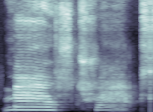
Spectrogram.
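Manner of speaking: high, drawn-out astonished cry; slow, loud witches' exclamation; witches crying out. A narrator's reading. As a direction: echo it as a long witchy cry. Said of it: "cried the witches".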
